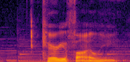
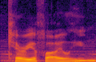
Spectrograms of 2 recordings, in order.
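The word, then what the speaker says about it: caryophyllene: almost everything you buy carry a filing or paraphylene or however you want to say it i say it carry a phylem because of how it's said or how it's spelt and how they how they worded out in the dictionary so caryophiline is primarily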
